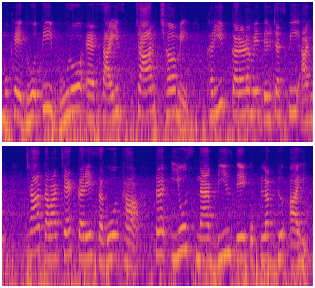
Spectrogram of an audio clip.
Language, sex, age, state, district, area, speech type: Sindhi, female, 30-45, Uttar Pradesh, Lucknow, urban, read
